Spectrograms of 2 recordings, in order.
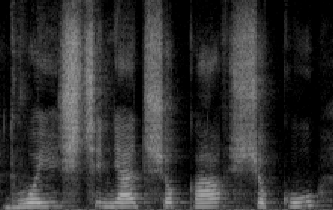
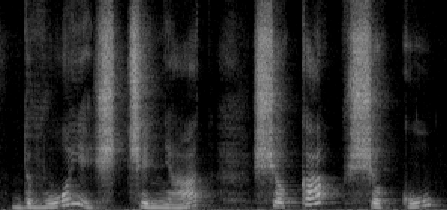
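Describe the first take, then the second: First: The phrase is spoken at a faster pace. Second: The phrase is spoken at a slower pace.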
